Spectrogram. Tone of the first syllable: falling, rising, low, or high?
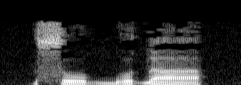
low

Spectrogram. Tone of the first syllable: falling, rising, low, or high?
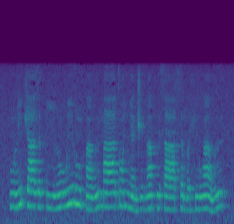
low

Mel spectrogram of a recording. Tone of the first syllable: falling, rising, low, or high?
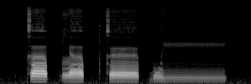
high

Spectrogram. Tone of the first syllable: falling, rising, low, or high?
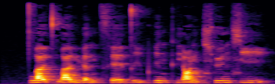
falling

